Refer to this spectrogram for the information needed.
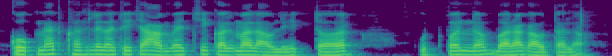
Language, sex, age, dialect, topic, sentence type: Marathi, male, 41-45, Southern Konkan, agriculture, question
